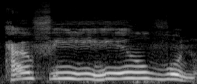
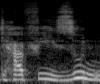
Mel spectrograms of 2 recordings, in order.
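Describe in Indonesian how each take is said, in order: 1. Konsonan di tengah adalah bunyi yang tebal dan berat. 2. Konsonan di tengah adalah bunyi z yang tipis. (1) "Zun di sini tebal" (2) "jangan baca hafizun, Kalau zun huruf zai"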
